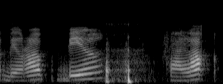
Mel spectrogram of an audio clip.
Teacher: alif lam ketemu dengan huruf fa. Nah, ini disebut dengan alif lam qamariyah. Jadi, alif lamnya sukunnya dibaca jelas ya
